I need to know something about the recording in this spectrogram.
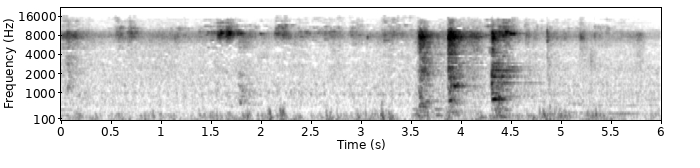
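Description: Stainless steel plates and bowls clinking as they are handled, three sharp ringing clinks a little past the middle, over a steady low rumble.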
